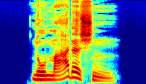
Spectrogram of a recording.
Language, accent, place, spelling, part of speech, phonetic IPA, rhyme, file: German, Germany, Berlin, nomadischen, adjective, [noˈmaːdɪʃn̩], -aːdɪʃn̩, De-nomadischen.ogg
- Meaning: inflection of nomadisch: 1. strong genitive masculine/neuter singular 2. weak/mixed genitive/dative all-gender singular 3. strong/weak/mixed accusative masculine singular 4. strong dative plural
